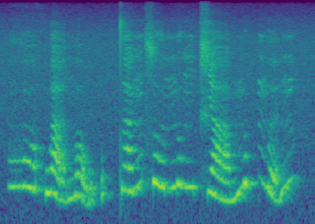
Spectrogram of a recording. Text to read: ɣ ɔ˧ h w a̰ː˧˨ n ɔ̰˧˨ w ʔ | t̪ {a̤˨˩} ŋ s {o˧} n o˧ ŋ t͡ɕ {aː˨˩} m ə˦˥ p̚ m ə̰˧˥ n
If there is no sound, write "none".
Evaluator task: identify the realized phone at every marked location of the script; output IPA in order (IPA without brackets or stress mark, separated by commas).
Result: a˨˦, o˧, aː˧˩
